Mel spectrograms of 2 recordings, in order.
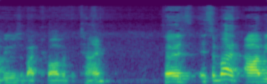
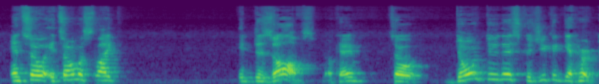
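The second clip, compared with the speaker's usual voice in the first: higher, driving motivational delivery; fired-up preaching; 7 semitones higher than usual. Acted. Speaker urging listeners to move past fear, fired-up preaching. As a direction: lift the room, push them to act.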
